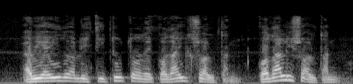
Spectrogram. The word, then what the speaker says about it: Kodály Zoltán: Yo había estado en Hungría, en Budapest, había ido al instituto de Kodály Zoltán, o como dicen los húngaros que pronuncian primero el apellido, Zoltán Kodály, era el maestro de Béla Bartók.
